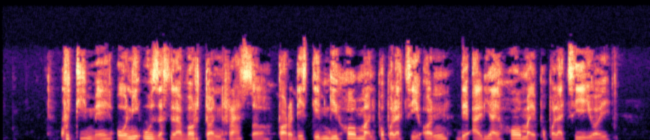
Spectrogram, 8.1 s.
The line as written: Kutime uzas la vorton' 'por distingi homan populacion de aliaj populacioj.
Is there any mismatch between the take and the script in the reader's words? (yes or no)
yes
